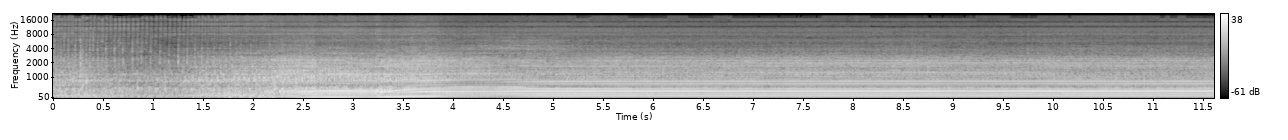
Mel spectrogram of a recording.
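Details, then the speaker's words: 1989 Yamaha 25hp outboard plug test: new plugs, started and run at wide open throttle, then killed. It climbs fast to a steady high buzzing wail; the hot plugs showed a lean mixture. "There you go. It looks lean. Ow, it's hot. No shit, right? It's lean."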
